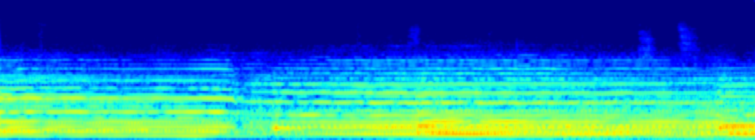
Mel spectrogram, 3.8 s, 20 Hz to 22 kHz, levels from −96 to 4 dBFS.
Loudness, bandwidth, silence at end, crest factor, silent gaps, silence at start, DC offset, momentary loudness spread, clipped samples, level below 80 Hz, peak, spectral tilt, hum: -31 LUFS; 5.4 kHz; 0 s; 14 dB; none; 0 s; under 0.1%; 8 LU; under 0.1%; -70 dBFS; -16 dBFS; -9 dB/octave; none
